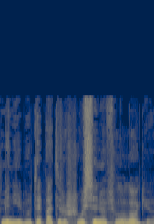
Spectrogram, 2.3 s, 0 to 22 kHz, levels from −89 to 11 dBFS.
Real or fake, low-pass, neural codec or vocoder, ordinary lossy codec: real; 14.4 kHz; none; AAC, 32 kbps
